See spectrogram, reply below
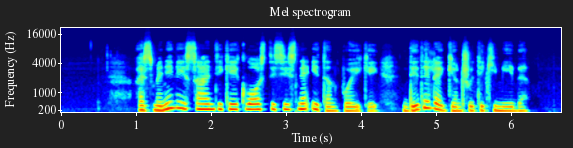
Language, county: Lithuanian, Telšiai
